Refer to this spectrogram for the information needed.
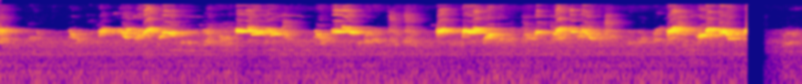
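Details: A red-whiskered bulbul sings bubbly, warbling phrases that rise and fall, each lasting about a second, with short pauses between them and a steady faint hum underneath.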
